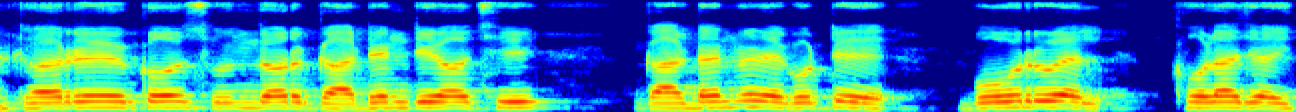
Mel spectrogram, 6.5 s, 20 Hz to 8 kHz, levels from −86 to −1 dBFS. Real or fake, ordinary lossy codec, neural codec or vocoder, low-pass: fake; none; autoencoder, 48 kHz, 128 numbers a frame, DAC-VAE, trained on Japanese speech; 7.2 kHz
